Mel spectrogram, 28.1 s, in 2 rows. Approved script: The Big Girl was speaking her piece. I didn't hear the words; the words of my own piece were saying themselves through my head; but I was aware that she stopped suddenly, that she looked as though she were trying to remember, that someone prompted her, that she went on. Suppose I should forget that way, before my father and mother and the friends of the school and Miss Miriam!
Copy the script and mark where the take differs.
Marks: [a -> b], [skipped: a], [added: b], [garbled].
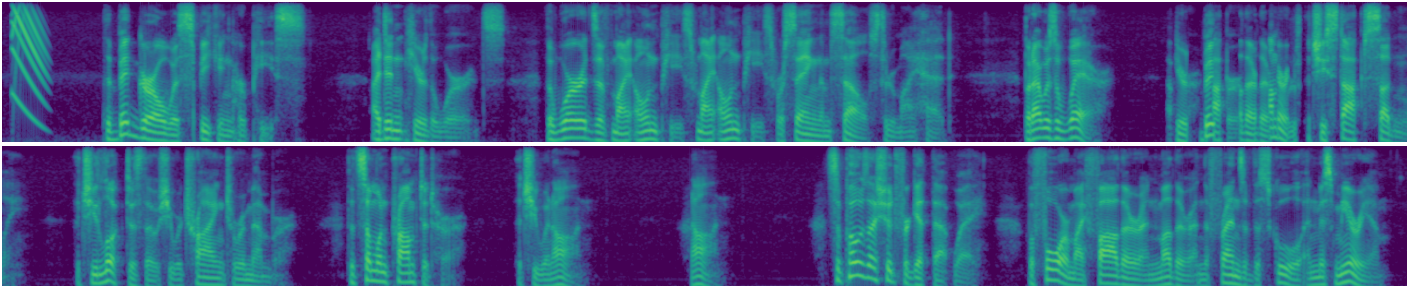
The Big Girl was speaking her piece. I didn't hear the words; the words of my own piece [added: my own piece] were saying themselves through my head; but I was aware [garbled] that she stopped suddenly, that she looked as though she were trying to remember, that someone prompted her, that she went on. [added: on] Suppose I should forget that way, before my father and mother and the friends of the school and Miss Miriam!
